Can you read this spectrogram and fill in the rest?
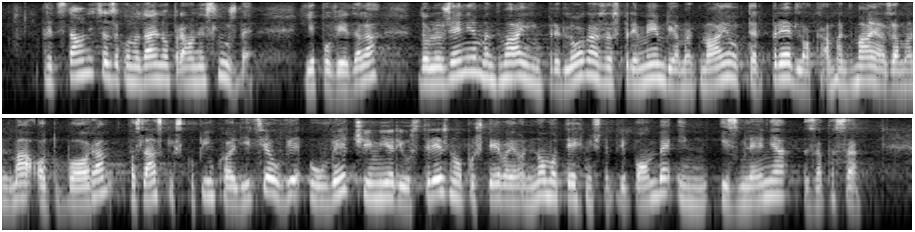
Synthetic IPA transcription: pɾɛt̪st̪aːwnit̪sazakɔnɔd̪ajnɔpɾaːwnɛsluʒbɛ̰jɛpɔʋeːd̪alad̪awlɔʒɛːnjɛamand̪maːjiinpɾɛd̪loːɡazaspɾɛmembiamand̪maːjɔt̪ɛɾpɾɛːd̪lɔka̰mand̪maːjazaːmand̪maʔɔd̪bɔːɾapɔslaːnskixskupiːnkɔaliːt̪sijɛuʋet͡ʃjimeːɾiust̪ɾeːznɔpɔʃt̪eːʋajɔnɔmɔt̪exnit͡ʃnɛpɾipombɛʔinizmnɛːnjazapəsə

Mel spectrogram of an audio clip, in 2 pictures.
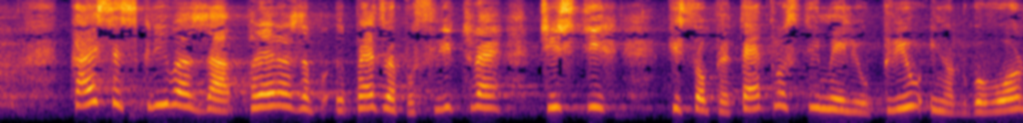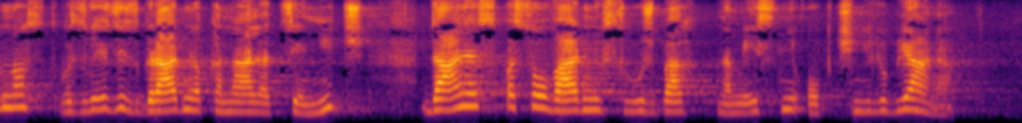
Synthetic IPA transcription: kajsɛskɾiːʋazaɛzpɾɛzapɔslit̪ʋɛt̪ist̪ix | kisɔwpɾɛt̪ɛːklɔst̪iːmeːliupliwinɔd̪ɡɔʋoːɾnɔst̪wəzʋeːzizɡɾaːd̪njɔkanaːlat̪senit͡ʃ | d̪aːnɛspasɔwʋaːɾnixsluʒbaxnameːst̪niʔoːpt͡ʃiniljubljaːna̰

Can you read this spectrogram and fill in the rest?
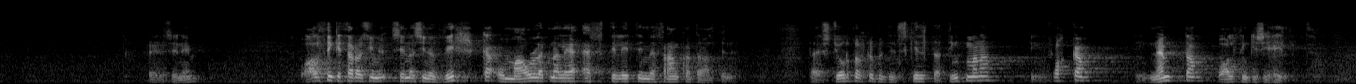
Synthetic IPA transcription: fejlsɪnːɪ | ɔ̰ɣalθeɲcɪ̥θaɾaisɪnːasiːnʏvɪr̥kaʔɔɣmaːwlɛpnalɛɣaʔɛft̪ɪɾlɪːt̪ɪmɛðfɾamkʰvan̥t̪avalt̪ʏnːʏ̰ | θaðɛɾ̥st̪jowɾt̪naskʰʏpʏnɪnscɪlt̪at̪ʰiŋkmanːat̪ʰiŋflɔhkat̪ʰiŋknɛmt̪aɔɣalθiɲcɪsjɛhejlt̪

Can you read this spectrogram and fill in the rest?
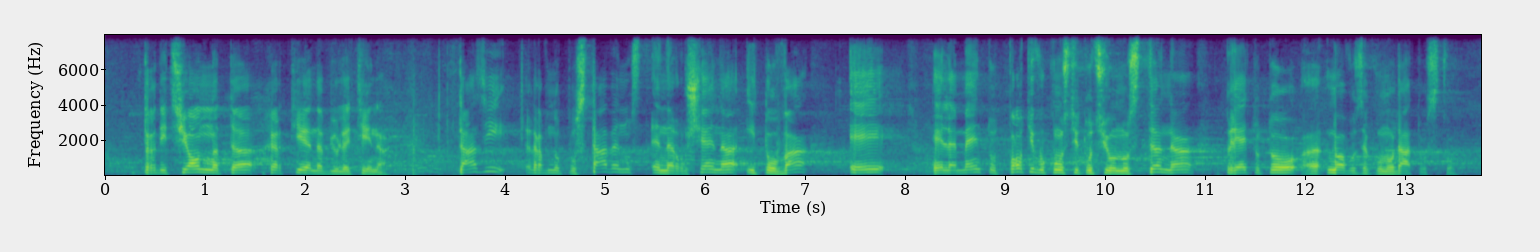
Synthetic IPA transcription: t̪ɾɐd̪it̪siɔnːət̪əxɐɾt̪iənɐbjʊlɛt̪inə̰ | t̪aziɾɐvnopost̪avɛnost̪ɛnɐɾʊʃɛnəit̪ova | ɛ | ɛlɛmɛnt̪ot̪̚pɾot̪ivokonst̪it̪ut̪sionost̪ənɐpɾiɛt̪ot̪onɔvozɐkonod̪at̪ɛlˠst̪vo̰

